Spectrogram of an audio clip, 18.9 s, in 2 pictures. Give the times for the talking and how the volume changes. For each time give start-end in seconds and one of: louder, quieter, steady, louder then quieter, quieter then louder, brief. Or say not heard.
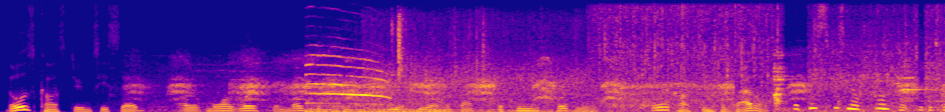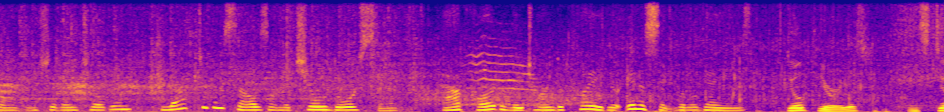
0.1-18.8 louder.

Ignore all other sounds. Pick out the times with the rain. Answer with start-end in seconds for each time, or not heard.
3.6-18.8.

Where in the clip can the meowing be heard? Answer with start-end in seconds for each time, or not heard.
3.0-4.5, 8.8-9.4, 14.0-14.9.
